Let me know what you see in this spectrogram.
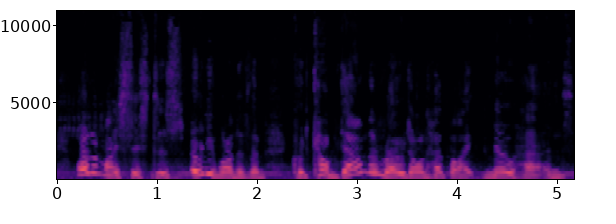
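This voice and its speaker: Her high voice swings very widely in pitch. There is noticeable background noise behind this woman. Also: moderate pace. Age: 90s. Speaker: elderly woman revisiting childhood places. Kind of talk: casual chat.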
